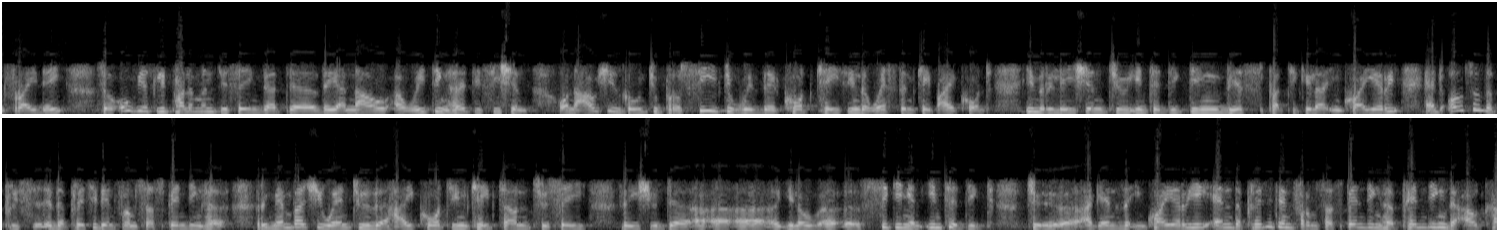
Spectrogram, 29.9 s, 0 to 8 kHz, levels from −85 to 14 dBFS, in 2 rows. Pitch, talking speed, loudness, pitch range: 200 Hz, 170 wpm, -23 LUFS, 185-225 Hz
